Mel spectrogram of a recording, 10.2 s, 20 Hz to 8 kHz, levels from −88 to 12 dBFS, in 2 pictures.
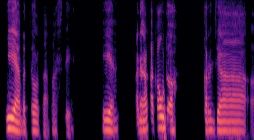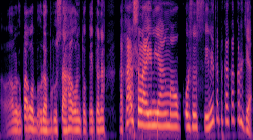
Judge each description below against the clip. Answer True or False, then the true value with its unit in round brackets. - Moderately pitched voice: True (175 Hz)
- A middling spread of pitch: False (6.0 semitones)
